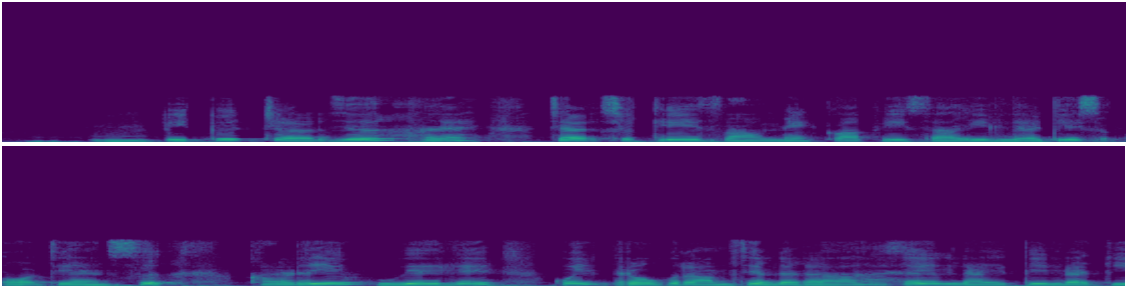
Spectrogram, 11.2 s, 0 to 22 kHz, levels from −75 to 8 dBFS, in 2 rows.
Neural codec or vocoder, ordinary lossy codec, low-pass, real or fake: codec, 16 kHz in and 24 kHz out, 0.6 kbps, FireRedTTS-2 codec; none; 7.2 kHz; fake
